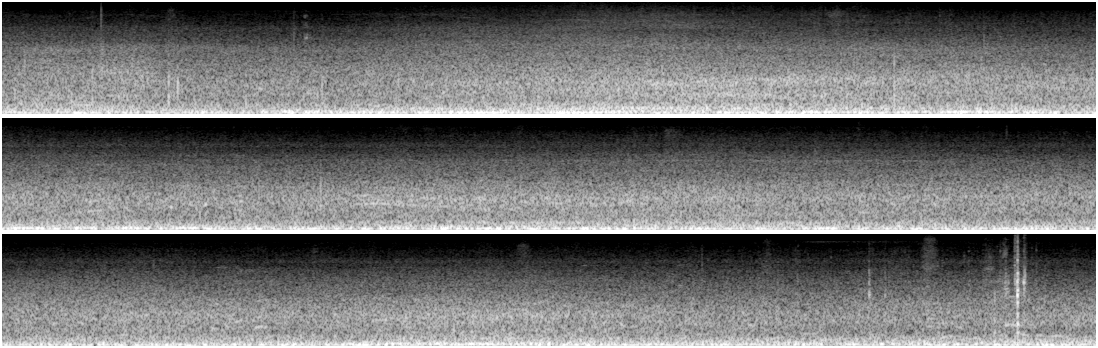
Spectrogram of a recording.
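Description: Steady low rumble of city road traffic, with faint indistinct voices in the background.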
